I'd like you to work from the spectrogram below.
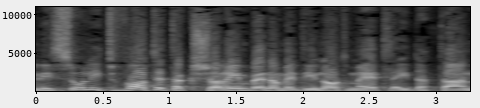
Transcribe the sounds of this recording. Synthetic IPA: nisulit̪vo̞t̪e̞thakʃaʁimbe̞nhame̞dino̞tmeet̪lejdatan

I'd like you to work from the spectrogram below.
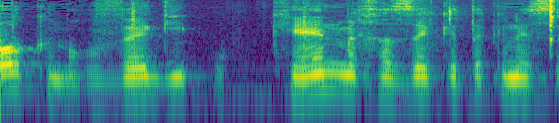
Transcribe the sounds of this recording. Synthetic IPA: oknoʁveɡiu | kʰenmeχaze̞ket̪aknes

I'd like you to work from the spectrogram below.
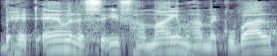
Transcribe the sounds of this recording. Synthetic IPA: beɦet̪ʔemleseʔifhamaimɦame̞kubal

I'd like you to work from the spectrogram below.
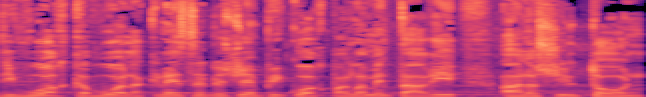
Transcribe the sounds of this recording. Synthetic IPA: d̪ivuaχkavualakneset̪leʃempikuaχpaʁlame̞nt̪aʁiʔalaʃilt̪o̞n

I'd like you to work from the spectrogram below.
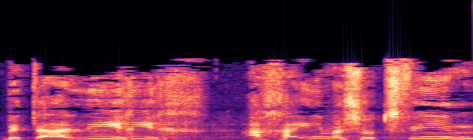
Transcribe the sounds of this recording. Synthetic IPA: bet̪aːliχ | haχaimhaʃot̪fim

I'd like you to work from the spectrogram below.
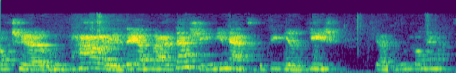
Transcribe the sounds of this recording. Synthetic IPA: oχʃehuvɦaʁaljed̪ejhavaad̪aʃeimimeat͡sbadimjiʁɡiʃ | ʃejad̪ulomemat͡s

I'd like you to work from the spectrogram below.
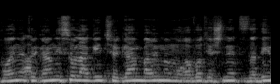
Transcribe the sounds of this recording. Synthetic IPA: oenet̪veɡamnisuleaɡid̪ʃeɡambaʁimamoʁavo̞t̪jɛʃnet͡sd̪ad̪i

